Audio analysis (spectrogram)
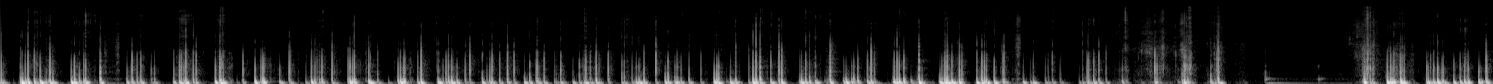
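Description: A large, flat, round cork board or placemat, solid and thin, is held upright in front of a microphone and tapped and scratched with long nails across its textured surface. The result is a fast, steady stream of short, dull, low thumps with almost no ring, mixed with light, bright scratching. The tapping stops briefly around the 12.5-second mark, leaving a faint low hum, then picks up again.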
